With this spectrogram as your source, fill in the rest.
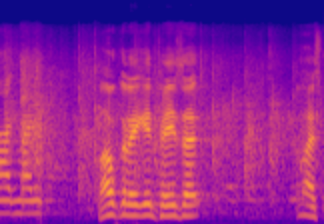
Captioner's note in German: Beifall bei der SPD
